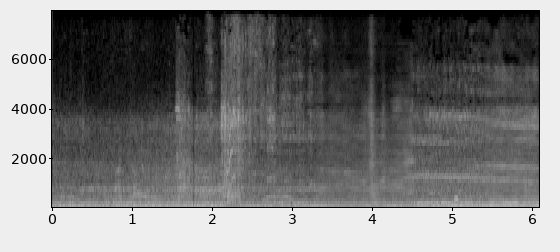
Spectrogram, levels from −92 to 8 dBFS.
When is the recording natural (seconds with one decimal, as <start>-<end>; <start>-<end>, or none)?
0.0-3.3; 4.5-5.4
